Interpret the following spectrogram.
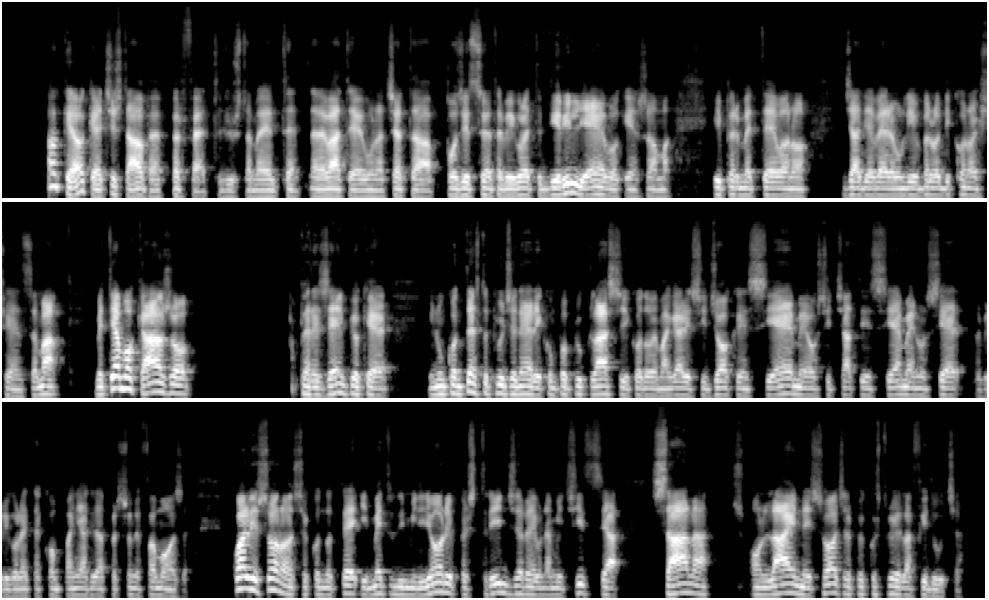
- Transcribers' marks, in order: swallow
- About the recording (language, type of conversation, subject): Italian, podcast, Come costruire fiducia online, sui social o nelle chat?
